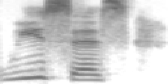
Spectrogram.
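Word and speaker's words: WiCyS: and we pronounce it whis like we sisters because we are a global cyber Sisterhood and our mission is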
